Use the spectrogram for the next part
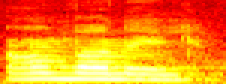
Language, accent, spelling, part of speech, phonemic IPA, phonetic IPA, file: Armenian, Eastern Armenian, անվանել, verb, /ɑnvɑˈnel/, [ɑnvɑnél], Hy-անվանել.ogg
- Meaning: 1. to name, to call 2. to mention, to refer to 3. to appoint to a position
